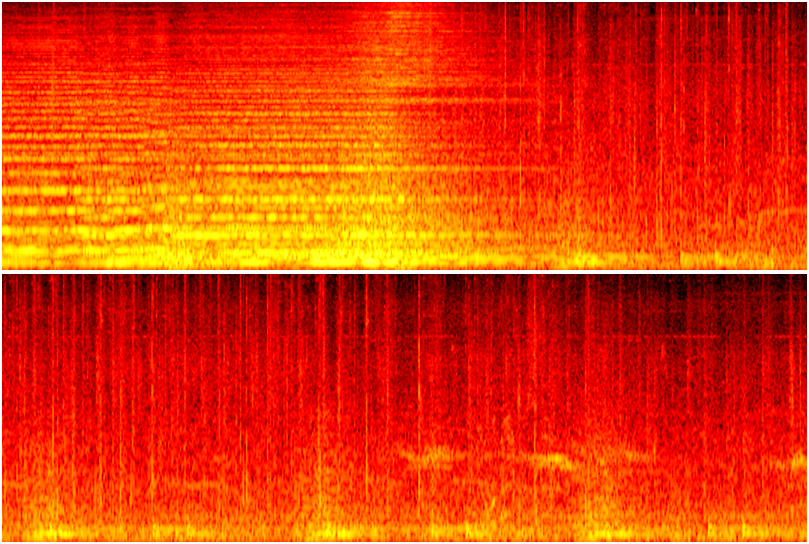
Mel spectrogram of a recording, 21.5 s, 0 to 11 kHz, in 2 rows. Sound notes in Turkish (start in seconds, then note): 5.4 At nalı sesi; 13.4 Müzik - Gerilim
